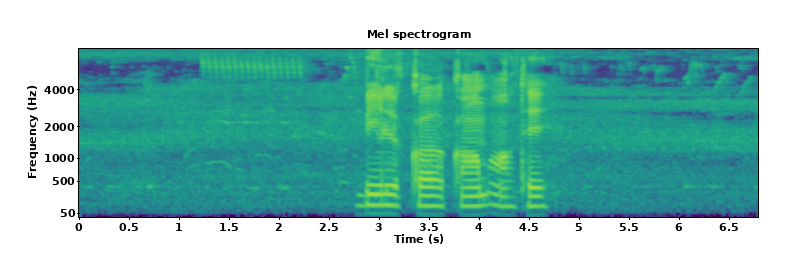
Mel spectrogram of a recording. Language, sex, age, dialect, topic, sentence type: Chhattisgarhi, male, 41-45, Western/Budati/Khatahi, banking, question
